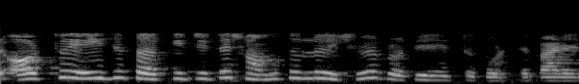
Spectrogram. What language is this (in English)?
Bangla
